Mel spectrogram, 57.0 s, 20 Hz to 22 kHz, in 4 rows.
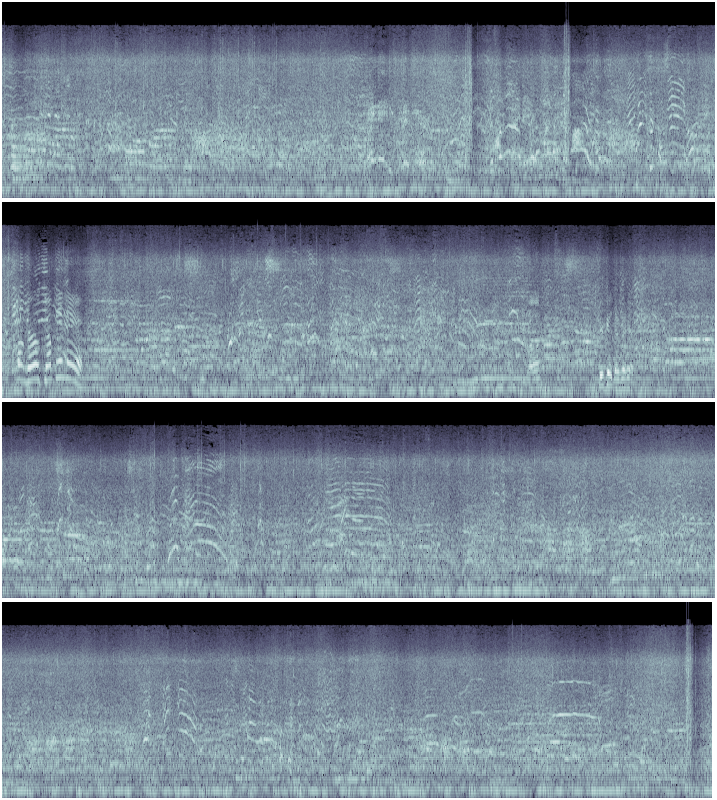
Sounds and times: Music: 0.0s - 56.9s
Speech: 0.1s - 56.9s.

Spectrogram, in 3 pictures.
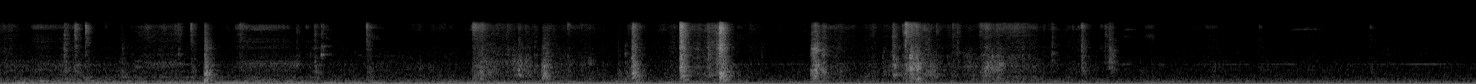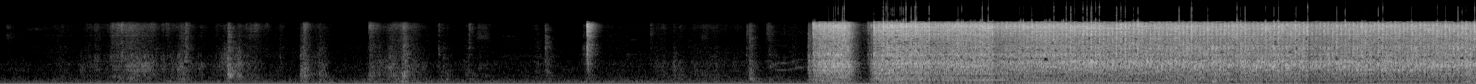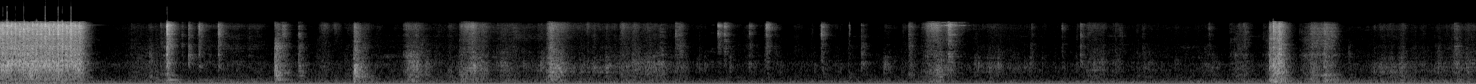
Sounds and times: Inside, small room: 0.0s - 44.2s
Engine: 22.9s - 30.5s.

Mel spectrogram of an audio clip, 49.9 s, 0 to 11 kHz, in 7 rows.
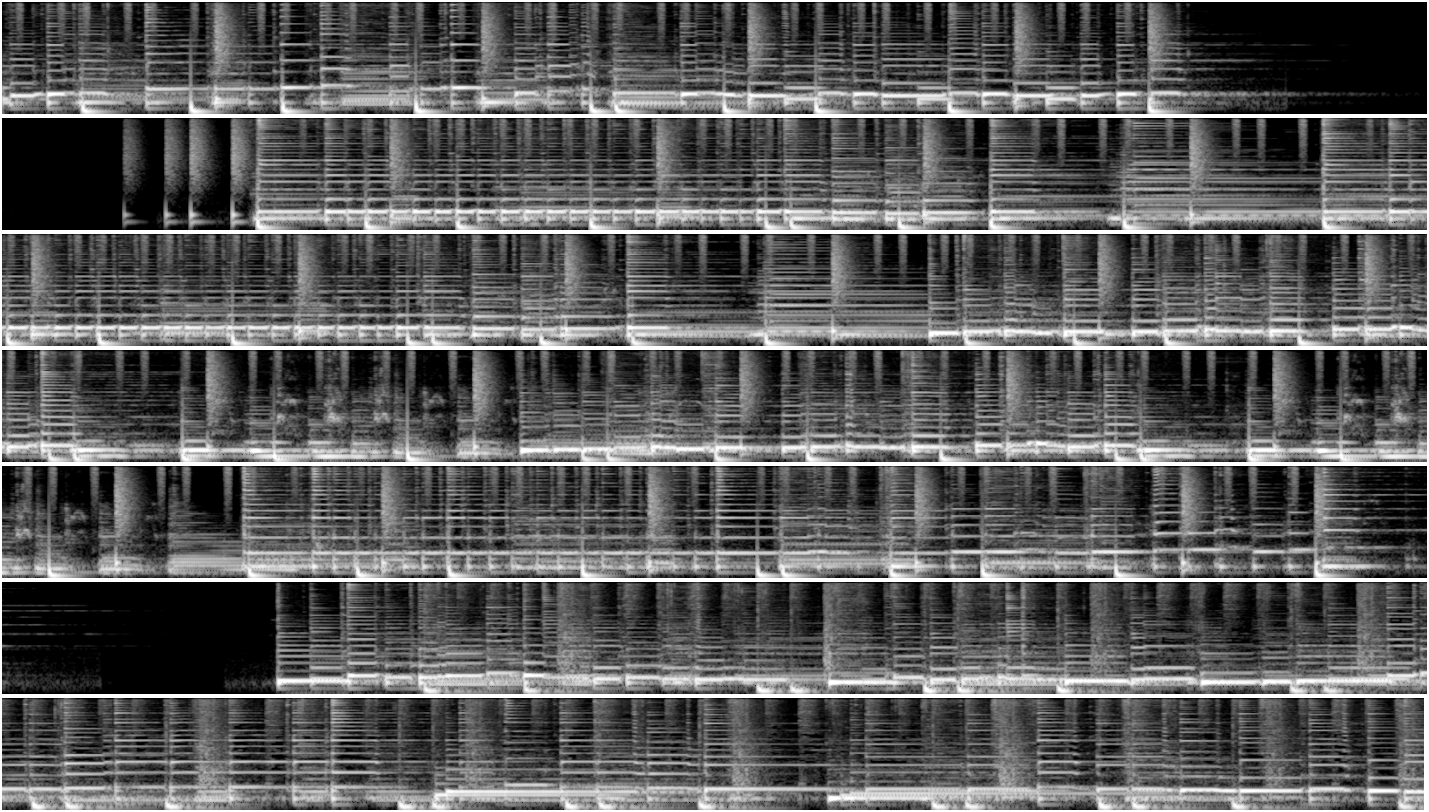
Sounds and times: Strum: 0.0s - 6.2s, 7.8s - 36.0s, 37.0s - 49.8s
Acoustic guitar: 0.0s - 6.4s, 8.4s - 36.0s, 36.9s - 49.8s.

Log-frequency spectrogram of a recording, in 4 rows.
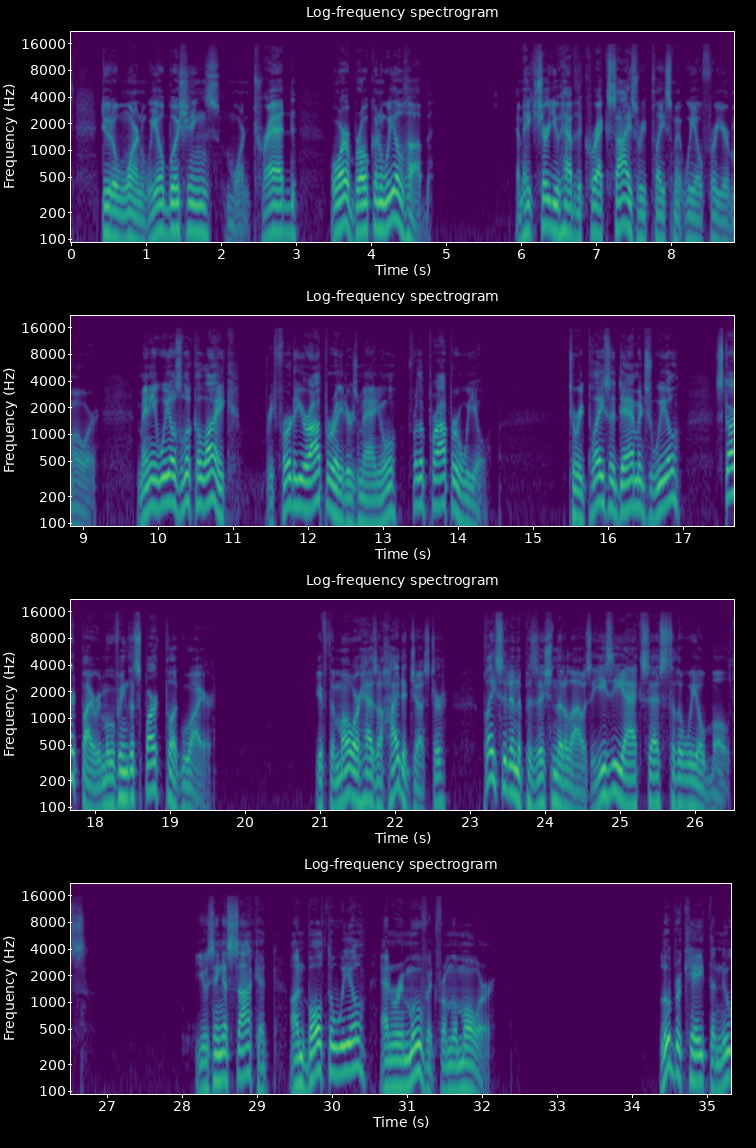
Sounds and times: Speech: 0.0s - 4.8s, 6.0s - 14.4s, 15.5s - 19.6s, 21.0s - 26.8s, 28.2s - 32.2s, 34.4s - 35.3s.

